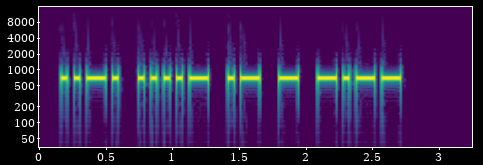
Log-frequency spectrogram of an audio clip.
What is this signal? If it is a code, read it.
Morse code, heard as a keyed tone, about 25 wpm, 700 Hz. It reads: F4ATY
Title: DXCC-100 Call Signs - 5 Characters - 25wpm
